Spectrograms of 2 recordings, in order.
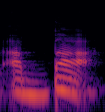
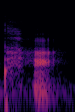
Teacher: it's a voiced plosive, a ba, right? The unvoiced plosive is the pa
